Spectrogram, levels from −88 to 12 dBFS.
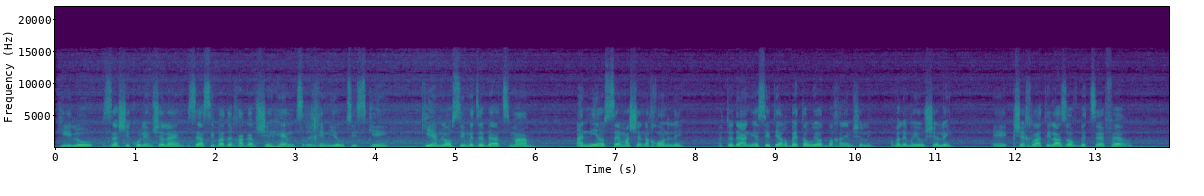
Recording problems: rain or running water; noticeable; throughout; 15 dB below the speech

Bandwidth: 15.5 kHz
